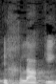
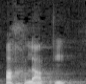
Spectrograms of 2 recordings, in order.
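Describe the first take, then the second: First: The word begins with an 'i' vowel. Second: The word begins with an 'a' vowel. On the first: The speaker calls it wrong. "इखलाकी गिरावट नहीं है" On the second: The speaker calls it right. "बल्कि क्या है? अखलाकी।"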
